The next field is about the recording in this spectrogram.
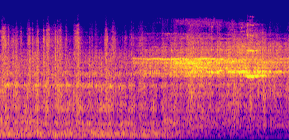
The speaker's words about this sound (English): Stop that locomotive, or we'll shoot.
